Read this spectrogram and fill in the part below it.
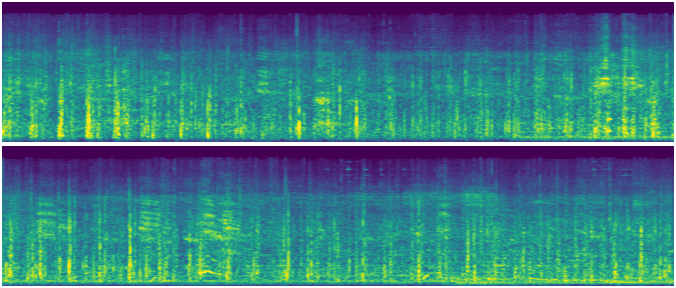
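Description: Many runners' footsteps patter on a paved road outdoors.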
